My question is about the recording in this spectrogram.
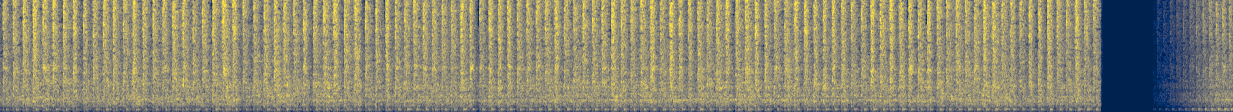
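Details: Rebuilt engine on its first start attempt, with temporary ignition and fuel fed by hand: coarse chuffing at about three beats a second until it cuts out, running rough. The intake valve seems to be leaking; the plan is to pull the head and lap the valves.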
